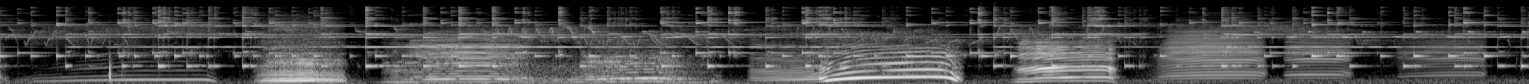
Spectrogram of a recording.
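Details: Dozens of tame, fat cows herded along village roads in the morning toward the pen. Several long, deep moos rise and fall one after another, some drawn out and wavering, over a steady ringing of cowbells.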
